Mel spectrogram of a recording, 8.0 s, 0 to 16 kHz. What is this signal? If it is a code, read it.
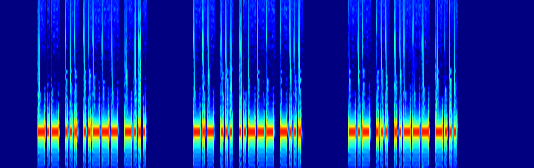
Morse code, heard as a keyed tone, about 36 wpm, 700 Hz. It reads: KS2B KS2B KS2B
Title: USA Call Signs - 4 Characters - Repeated 3x - 35wpm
